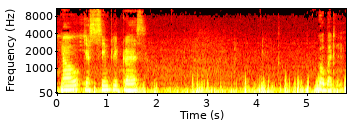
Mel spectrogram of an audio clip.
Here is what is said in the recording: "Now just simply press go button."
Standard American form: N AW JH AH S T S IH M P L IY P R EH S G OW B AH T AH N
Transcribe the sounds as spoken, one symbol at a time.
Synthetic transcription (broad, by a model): N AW JH AH S T S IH M P L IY P R EH S G OW B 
